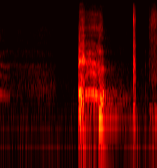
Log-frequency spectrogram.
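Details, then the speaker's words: Single harsh cough with a whistling, wheezy tone, then a short second cough, from an adult teacher who says she is not sick; cough with wheezy tone. "wheezing it sounds like so I can hear myself but I'm not sick anyway"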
